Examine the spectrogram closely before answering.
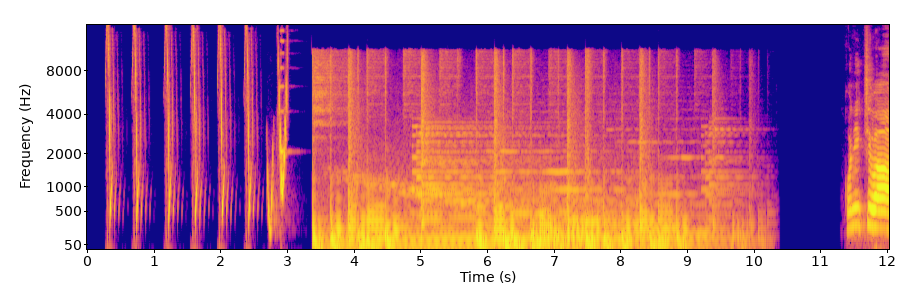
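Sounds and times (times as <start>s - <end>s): plopping pops dropping in pitch: 0.3s - 3.1s.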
